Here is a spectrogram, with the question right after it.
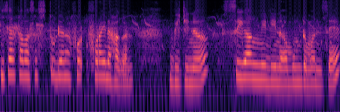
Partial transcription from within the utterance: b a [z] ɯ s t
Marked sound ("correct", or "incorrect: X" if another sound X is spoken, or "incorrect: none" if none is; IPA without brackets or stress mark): incorrect: s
